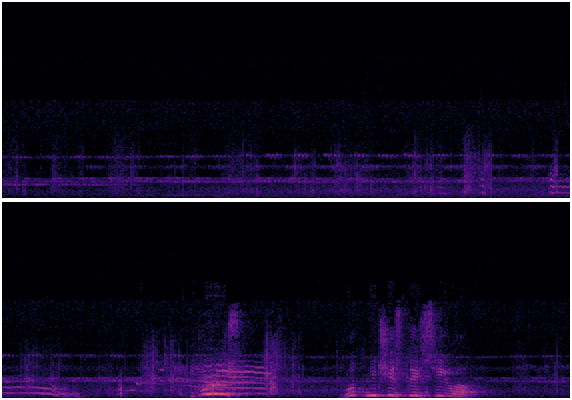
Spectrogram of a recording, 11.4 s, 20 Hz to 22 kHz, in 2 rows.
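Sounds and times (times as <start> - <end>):
cat meowing: 7.5 - 8.4
speech: 9.5 - 10.5.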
